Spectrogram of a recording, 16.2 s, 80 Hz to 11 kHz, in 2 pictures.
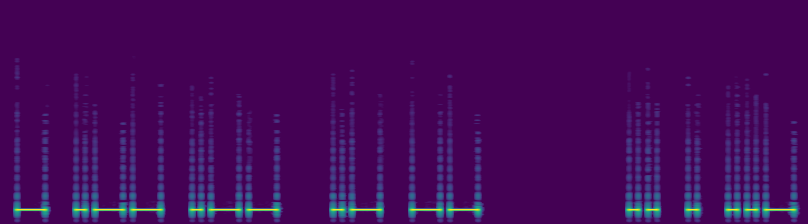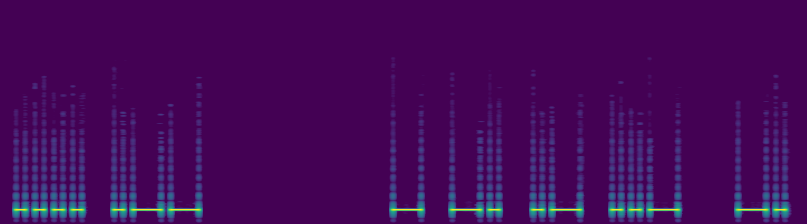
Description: Morse code, heard as a keyed tone, about 13 wpm, 800 Hz. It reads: TWWAM IEUHW TNAUN
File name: CW / DET / 1 3 1500C S A 12wpm 2905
